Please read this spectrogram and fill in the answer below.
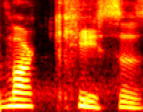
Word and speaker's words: Marquis: I do know that the S is silent. Did Marquis.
